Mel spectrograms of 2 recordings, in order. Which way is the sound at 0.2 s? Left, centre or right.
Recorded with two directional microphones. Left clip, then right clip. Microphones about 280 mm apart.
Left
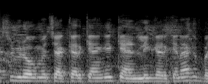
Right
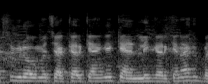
Centre.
